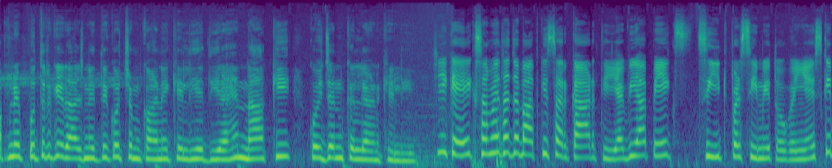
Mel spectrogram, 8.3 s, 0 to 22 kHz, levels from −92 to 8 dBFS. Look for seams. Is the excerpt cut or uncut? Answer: uncut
